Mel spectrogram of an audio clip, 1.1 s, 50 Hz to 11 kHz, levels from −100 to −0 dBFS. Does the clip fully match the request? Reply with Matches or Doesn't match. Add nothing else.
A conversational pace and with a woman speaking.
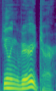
Doesn't match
